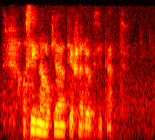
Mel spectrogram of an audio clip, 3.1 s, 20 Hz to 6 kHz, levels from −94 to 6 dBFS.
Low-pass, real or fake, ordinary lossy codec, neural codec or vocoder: 5.4 kHz; real; MP3, 48 kbps; none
